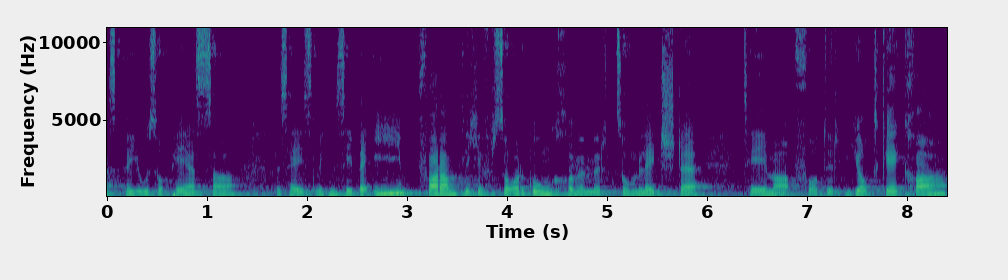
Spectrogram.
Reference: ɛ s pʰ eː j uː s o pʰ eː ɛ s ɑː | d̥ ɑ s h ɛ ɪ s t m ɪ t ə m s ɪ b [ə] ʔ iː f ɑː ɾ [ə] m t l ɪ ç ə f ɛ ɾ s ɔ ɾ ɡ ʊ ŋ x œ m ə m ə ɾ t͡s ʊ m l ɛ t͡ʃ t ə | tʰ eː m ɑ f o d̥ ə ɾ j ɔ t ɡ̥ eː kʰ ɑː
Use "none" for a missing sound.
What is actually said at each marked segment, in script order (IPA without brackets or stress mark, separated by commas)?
ə, ɑ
